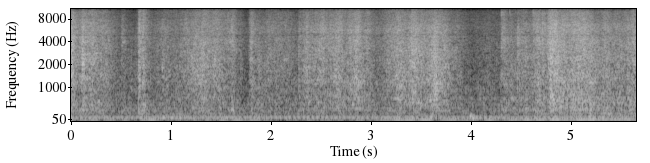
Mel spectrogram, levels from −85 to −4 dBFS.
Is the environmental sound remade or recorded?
recorded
